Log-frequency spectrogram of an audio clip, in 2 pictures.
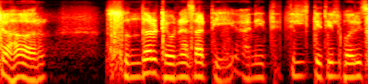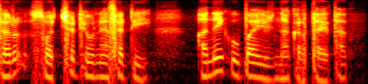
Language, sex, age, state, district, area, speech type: Marathi, male, 45-60, Maharashtra, Buldhana, urban, spontaneous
